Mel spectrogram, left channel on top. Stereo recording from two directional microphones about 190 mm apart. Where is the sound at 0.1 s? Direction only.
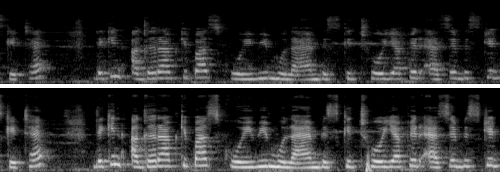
50° right (ahead or behind).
